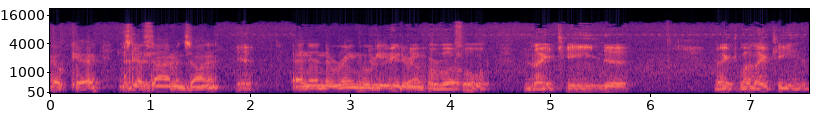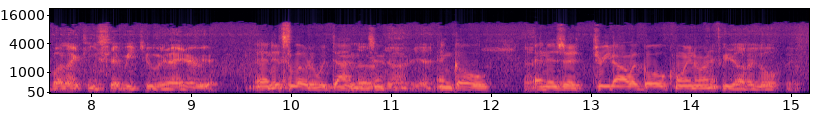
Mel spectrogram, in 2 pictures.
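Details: Adult male speaker; typical speech.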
